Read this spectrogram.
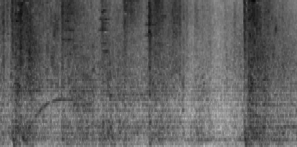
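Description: A creature bursts apart with a wet crunch.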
